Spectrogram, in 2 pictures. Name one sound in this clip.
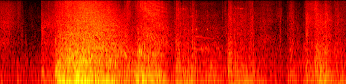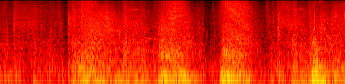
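Loud blasts boom.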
